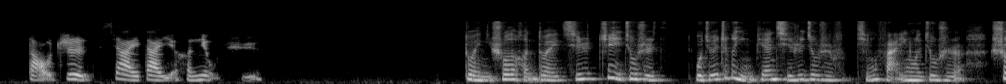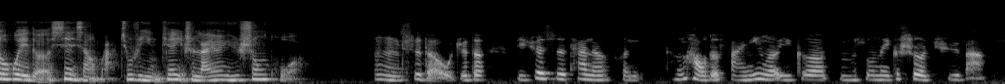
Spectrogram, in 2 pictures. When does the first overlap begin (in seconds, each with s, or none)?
none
